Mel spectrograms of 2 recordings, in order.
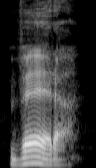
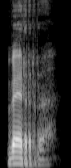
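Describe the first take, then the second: First: "vera" con e larga; vocal larga. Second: "verra" con e corta y rr doble; vocal corta. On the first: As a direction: alarga la e de "vera". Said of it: "E sin tilde larga". (e larga en "vera") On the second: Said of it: "E sin tilde corta". (e corta en "verra") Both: Shown as a demonstration.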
